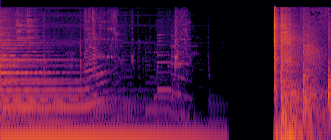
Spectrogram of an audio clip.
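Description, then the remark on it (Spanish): A door swings shut with a long, low groaning creak and a few clunks of the lock turning, then a moment of silence before a loud burst of rough, hissing noise. “¿ha cerrado bien la puerta? Dale toda su vuelta, hombre.”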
